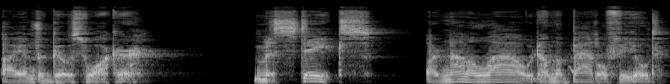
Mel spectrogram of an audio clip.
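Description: An actor playing a stern, proud ninja assassin in a video game, speaking tersely and solemnly with dramatic weight. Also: male voice, sits low, expressive, takes it slowly, fairly bright tone, full character voice. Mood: solemn, menacing. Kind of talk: video game hero battle lines. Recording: echoing game voice clips with long reverb.

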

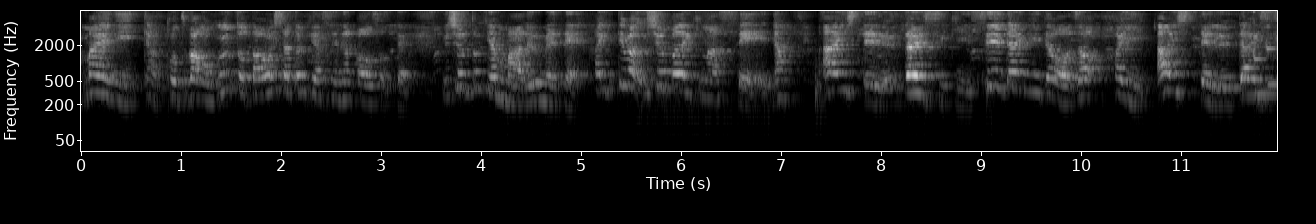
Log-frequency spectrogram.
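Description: A middle-aged woman hosting a live stretching class, giving cheerful, encouraging calls and friendly chat with playful polite wording. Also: high-pitched. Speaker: stretching instructor and livestream host. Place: small bare indoor room with wooden floor. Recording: echoey room with background music. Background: music.

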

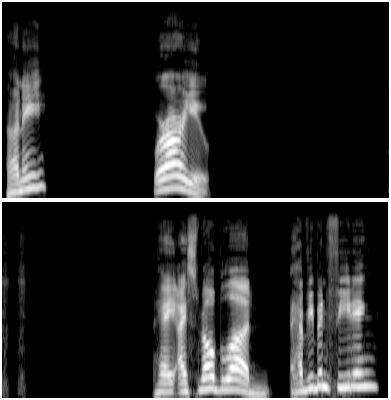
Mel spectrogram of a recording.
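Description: A young man acting an anxious, devoted boyfriend in a roleplay audio, halting and stammering as he pleads. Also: high-pitched, bright, forceful tone, no echo, studio quality, full character voice. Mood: worried.

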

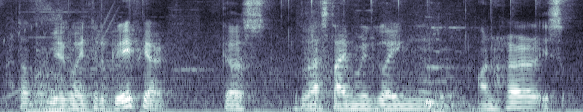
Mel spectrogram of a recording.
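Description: A man's voice: medium pitch, steady tone, normal speed, background noise. A young man giving casual, jokey playthrough commentary, often hesitating and repeating himself. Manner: hesitant, repetitive, jokey asides. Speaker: game streamer. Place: indoor desk, game music behind.

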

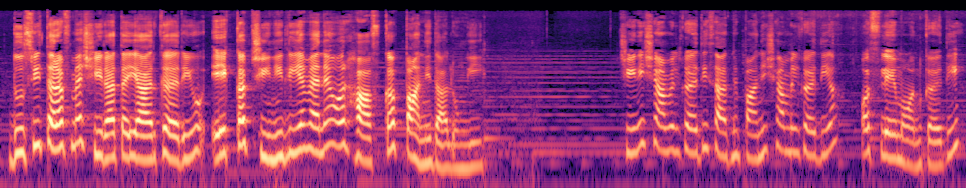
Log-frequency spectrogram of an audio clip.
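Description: A woman hosting a cooking channel, calmly explaining a recipe step by step in a voice-over and mixing English words into her talk. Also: on the high side. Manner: calm, instructive, mixes English words into Hindi.

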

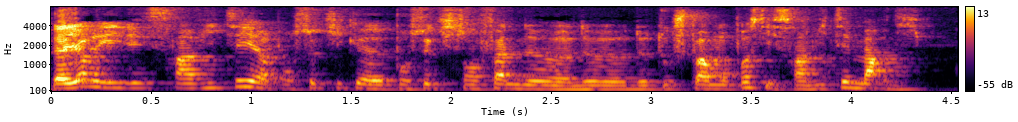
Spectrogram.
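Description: A man with a high voice hosts a casual panel chat, stumbling and repeating words as he goes, and his voice rings around an echoey room. He steers the talk with quick questions. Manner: hesitant, repeats words while searching. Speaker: host. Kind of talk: casual studio discussion.

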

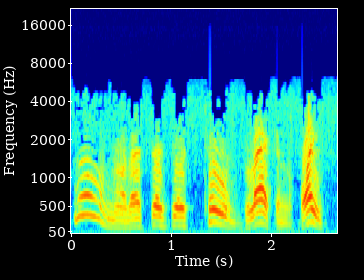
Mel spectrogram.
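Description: An actor playing a gentle, thoughtful priest detective in an old radio drama, speaking in a hesitant, stammering, musing way. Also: male voice, on the high side, huge pitch swings, unhurried, husky, full character voice. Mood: earnest. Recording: tinny, band-limited old radio broadcast.

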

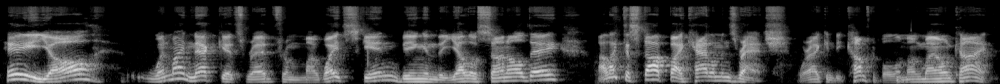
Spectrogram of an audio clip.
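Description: A man playing a folksy cowboy steakhouse pitchman in a sitcom table read. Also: very animated, normal speed, pushed and bright. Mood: hammy.

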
